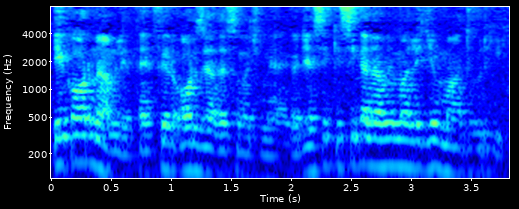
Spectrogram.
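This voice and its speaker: A man's voice: mid-range voice, fast talker. Man teaching an acting workshop. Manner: demonstrates stressed vowels and projects repeated lines loudly. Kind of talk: online acting workshop lesson. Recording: roomy recording with faint ambient noise.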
